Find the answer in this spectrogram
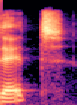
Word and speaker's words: êtes: Vous êtes, little liaison to between the two, and then final S not pronounced.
